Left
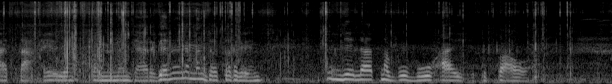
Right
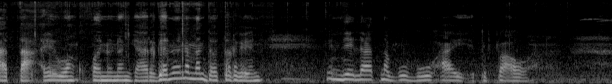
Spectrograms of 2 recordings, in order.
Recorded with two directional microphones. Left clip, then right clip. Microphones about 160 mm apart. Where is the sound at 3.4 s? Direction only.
30° right (ahead or behind).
